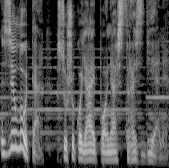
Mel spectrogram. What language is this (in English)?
Lithuanian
